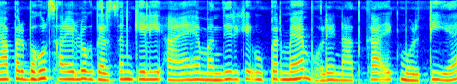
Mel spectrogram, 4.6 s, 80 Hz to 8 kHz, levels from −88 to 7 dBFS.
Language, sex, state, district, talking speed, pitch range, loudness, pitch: Hindi, female, Bihar, Katihar, 260 wpm, 235-260 Hz, -15 LUFS, 250 Hz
